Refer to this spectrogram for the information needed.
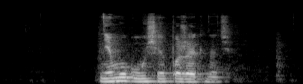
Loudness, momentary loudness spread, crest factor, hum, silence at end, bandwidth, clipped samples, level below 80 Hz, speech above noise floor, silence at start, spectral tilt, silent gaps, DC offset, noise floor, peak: -18 LUFS; 15 LU; 16 dB; none; 0.75 s; 11.5 kHz; under 0.1%; -60 dBFS; 50 dB; 1 s; -5.5 dB/octave; none; under 0.1%; -68 dBFS; -4 dBFS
